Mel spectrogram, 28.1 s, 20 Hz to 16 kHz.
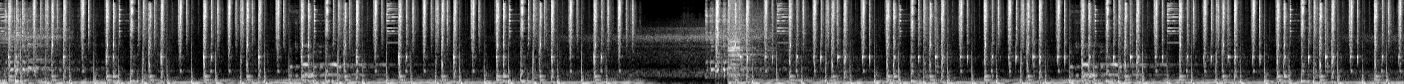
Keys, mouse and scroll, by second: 0.7 middle click, 2.6 drag, 4.7-8.8 drag, 10.4 alt+middle click, 10.8 alt+b, 13.3 middle click, 14.3-14.6 scroll up 3, 14.6 middle click, 15.1 scroll up 2, 15.4 middle click, 16.2 scroll up 1, 20.8 click, 21.4 click, 22.6 scroll down 3, 22.8-23.2 middle drag, 23.8 alt+b, 24.2 scroll down 2, 24.3-24.6 middle drag, 24.9 shift+middle click, 25.3 scroll up 2.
